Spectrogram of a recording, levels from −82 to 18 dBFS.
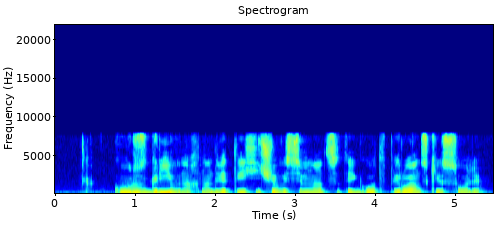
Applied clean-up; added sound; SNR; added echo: none; none; none; none.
